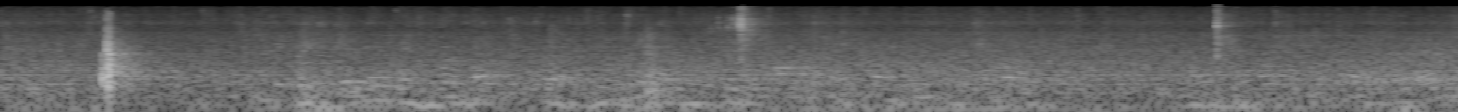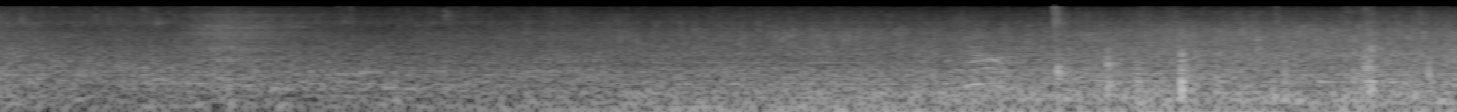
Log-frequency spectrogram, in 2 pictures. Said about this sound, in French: Il pleut. Allez, viens, on reste. C'est rien, c'est juste une averse.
